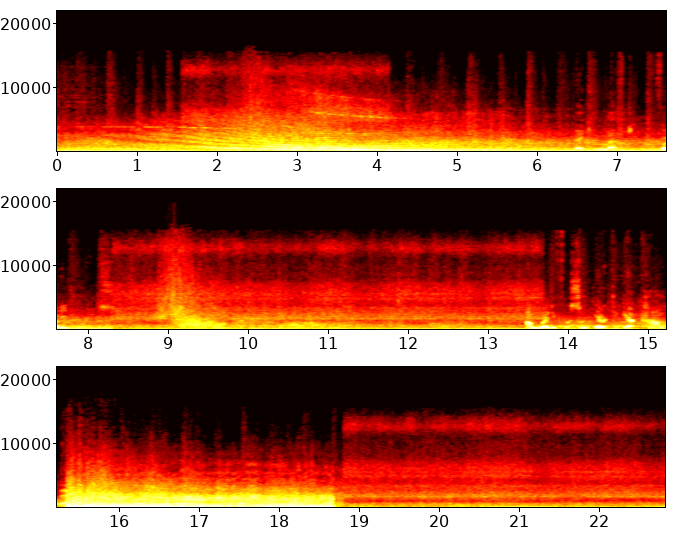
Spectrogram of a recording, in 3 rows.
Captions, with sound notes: (jet plane engine roaring) Banking left, 30 degrees. (jet buzzing) I'm ready for some air-to-air combat. (engine roaring)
